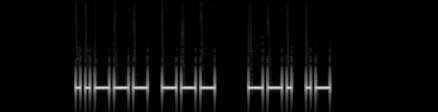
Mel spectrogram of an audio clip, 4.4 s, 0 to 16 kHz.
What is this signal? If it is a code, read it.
Morse code, heard as a keyed tone, about 25 wpm, 700 Hz. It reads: 2O GA
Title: Winter Field Day Exchanges Encore 25wpm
